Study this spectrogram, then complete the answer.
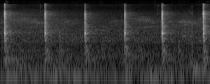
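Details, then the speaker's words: Ford Fiesta ST lower suspension arm rocked on lift: six sharp metallic clicks, ball joint moving in the arm, worn and about to drop off, causing knocking; new ST arm needed. "you see the ball joint there actually moving on the arm. I shouldn't be able to do that. So that's about ready to drop off."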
